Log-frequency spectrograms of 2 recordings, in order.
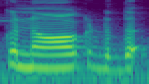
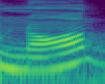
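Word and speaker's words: knocked: हु नॉक्ड एट the door. नॉक्ड में भी हमारा के साइलेंट जाएगा।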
